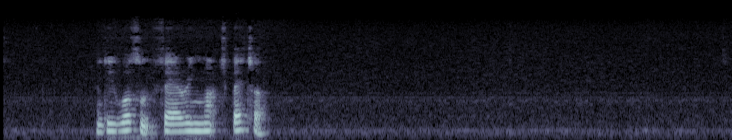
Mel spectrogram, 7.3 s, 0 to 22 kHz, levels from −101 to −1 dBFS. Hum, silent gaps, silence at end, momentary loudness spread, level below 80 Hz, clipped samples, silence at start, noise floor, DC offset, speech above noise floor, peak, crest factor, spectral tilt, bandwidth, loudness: none; none; 4.7 s; 10 LU; -70 dBFS; under 0.1%; 0.95 s; -69 dBFS; under 0.1%; 39 dB; -16 dBFS; 20 dB; -7.5 dB/octave; 11.5 kHz; -32 LUFS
